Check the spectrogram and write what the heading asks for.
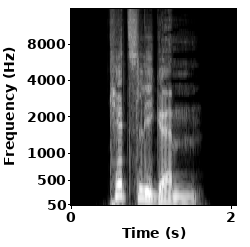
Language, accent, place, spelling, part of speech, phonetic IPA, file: German, Germany, Berlin, kitzligem, adjective, [ˈkɪt͡slɪɡəm], De-kitzligem.ogg
- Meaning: strong dative masculine/neuter singular of kitzlig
